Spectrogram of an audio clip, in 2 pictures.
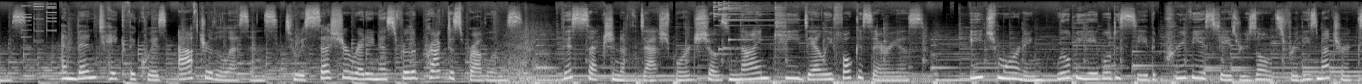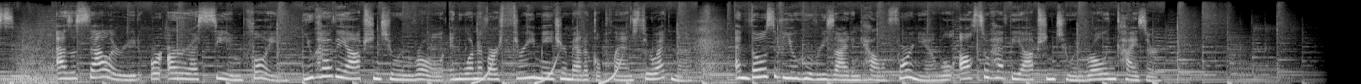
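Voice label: elearning tutorial, Fun, friendly, young, girl-next-door; Narration, eLearning, Whiteboard/Explainer, Corporate, Medical Narration, Phone Hold/IVR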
